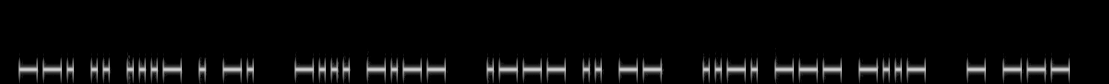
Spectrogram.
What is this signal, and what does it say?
Morse code, heard as a keyed tone, about 20 wpm, 700 Hz. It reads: GIVEN BY JIM FOX TO
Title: Pangram Challenge v2 - 20wpm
